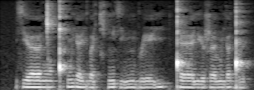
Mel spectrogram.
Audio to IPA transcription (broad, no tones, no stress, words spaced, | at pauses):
sʲɜː ŋ͡ǀɔ̃ǃʰũjɛːj wɜjt͡ɕʰĩsʲe ŋĩbɹeːj | ǃɛːlʲɘː ʂɜlũjɜɡ͡ǃɘ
